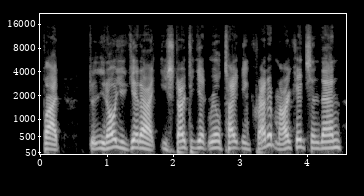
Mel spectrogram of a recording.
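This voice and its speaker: Older lady on a market show, lowish voice with lots of movement, lots of um and you know, dry sound. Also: no echo. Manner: measured, hesitant, full of fillers and restarts. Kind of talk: casual market talk.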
